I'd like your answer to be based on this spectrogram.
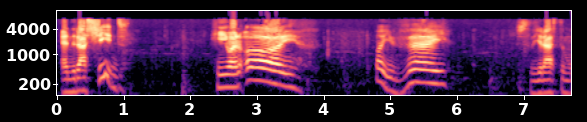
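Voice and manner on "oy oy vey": sighing oy vey, pitched up; yiddish accent. Acted. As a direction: groan it like a lament. Rashid laments missing the dates.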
